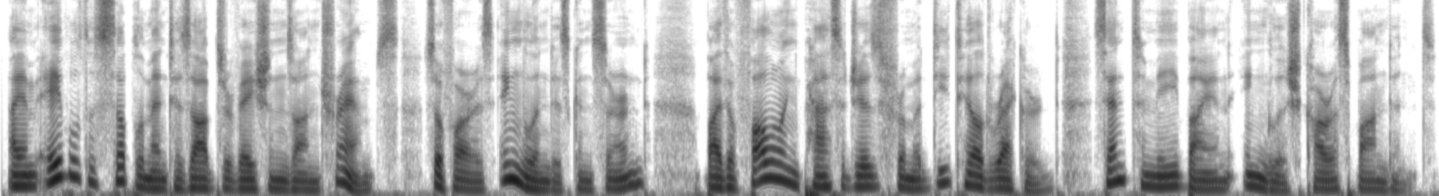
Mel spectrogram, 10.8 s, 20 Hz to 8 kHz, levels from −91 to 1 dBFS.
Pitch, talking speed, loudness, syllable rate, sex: 110 Hz, 165 wpm, -21 LUFS, 5.1 syllables/s, male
